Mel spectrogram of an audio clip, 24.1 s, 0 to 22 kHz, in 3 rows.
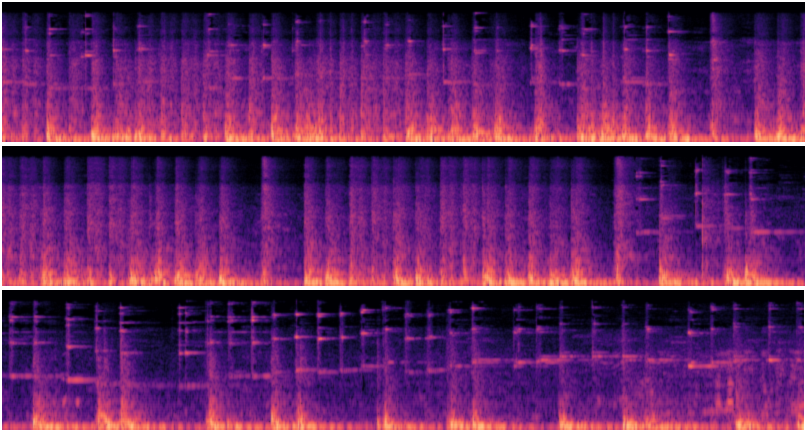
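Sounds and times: bell-like notes: 0.0 - 7.8, 14.1 - 24.0
marching drum band: 0.0 - 24.0.

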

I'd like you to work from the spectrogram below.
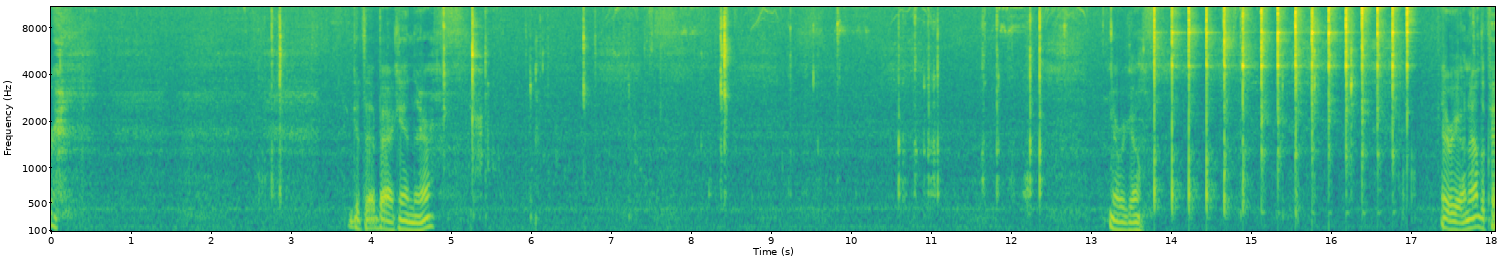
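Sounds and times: hammer tapping on pin punch: 13.8 - 17.1.

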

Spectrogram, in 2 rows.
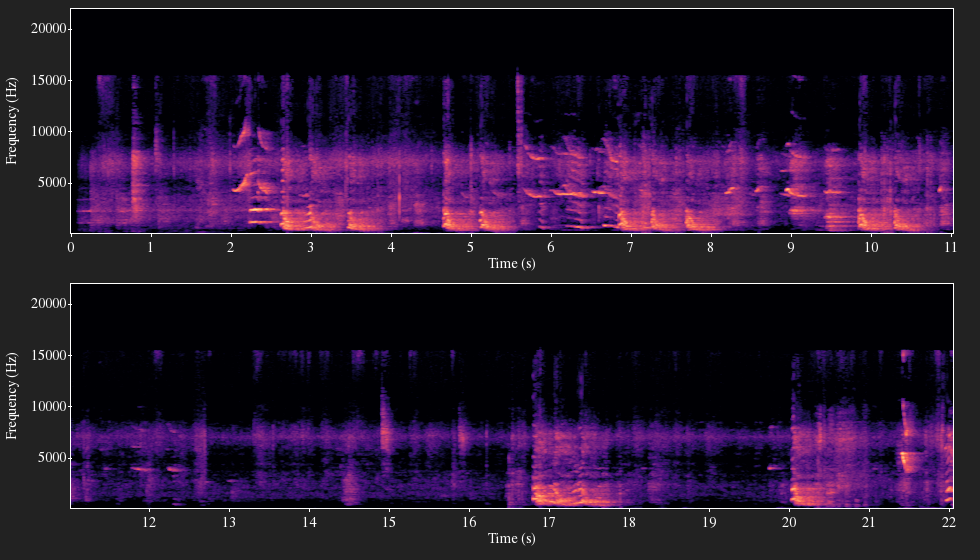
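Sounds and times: large dog barking: 2.5 - 5.6, 6.7 - 8.2, 9.4 - 11.0, 16.7 - 18.0, 20.0 - 20.6.

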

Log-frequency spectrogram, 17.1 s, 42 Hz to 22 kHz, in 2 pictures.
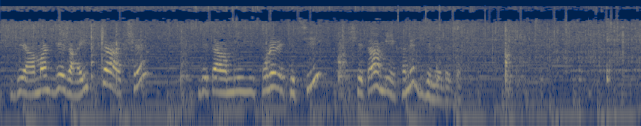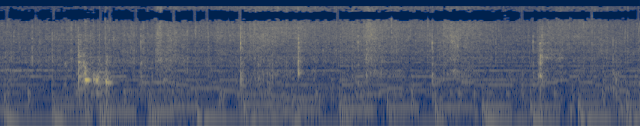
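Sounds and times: food sizzling in a wok: 0.0 - 17.0
spatula scraping a pan: 9.5 - 17.0.

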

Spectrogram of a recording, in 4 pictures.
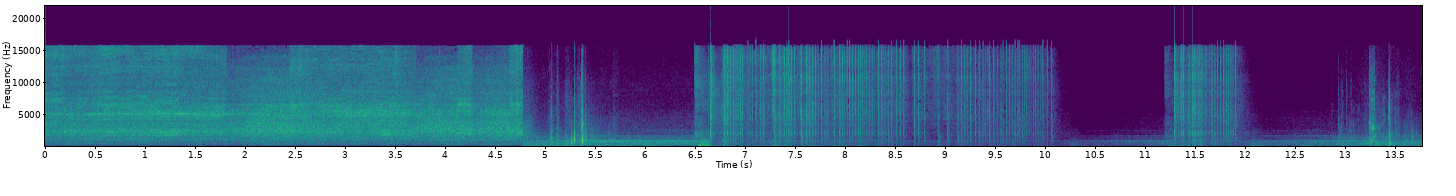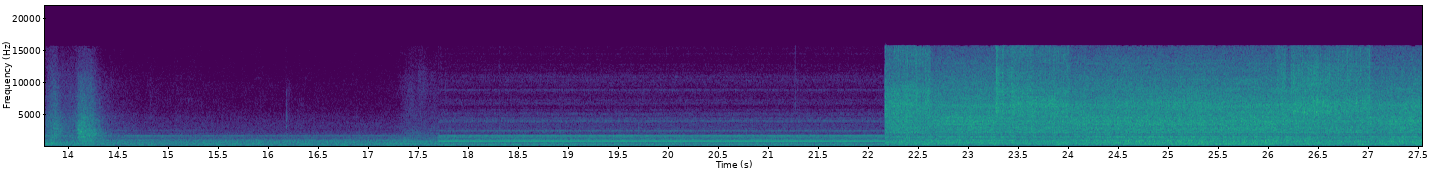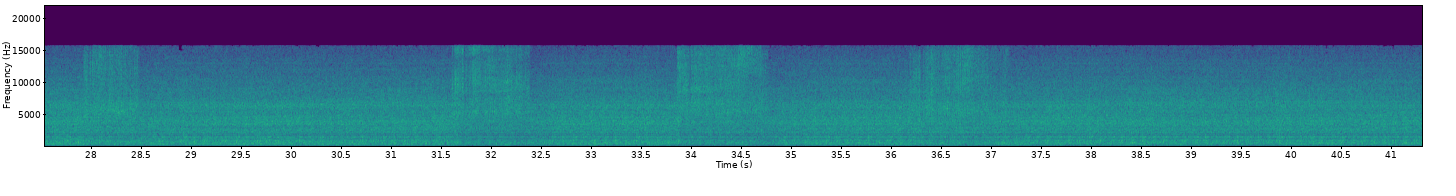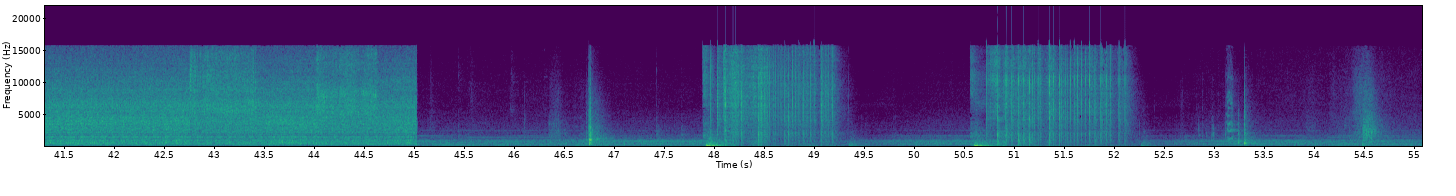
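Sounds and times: belt grinder grinding metal: 0.0 - 4.8, 22.2 - 45.0, 47.9 - 49.4.

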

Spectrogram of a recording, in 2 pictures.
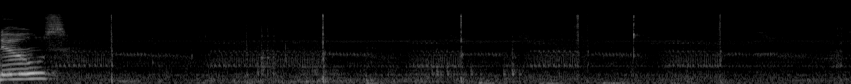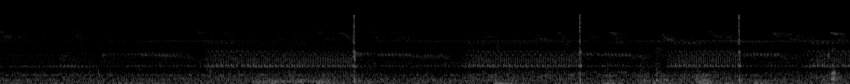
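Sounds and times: suction device whining: 0.6 - 17.0
sharp little clicks: 0.7 - 3.6, 4.2 - 7.4, 11.8 - 12.4, 13.3 - 14.5, 15.2 - 17.0.

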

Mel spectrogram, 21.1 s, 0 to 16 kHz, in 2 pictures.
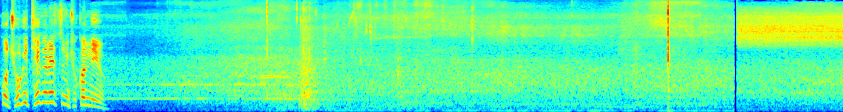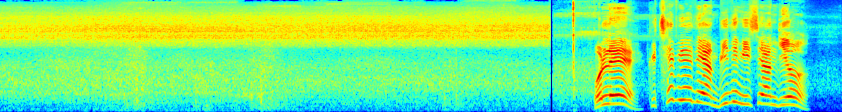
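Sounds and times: road traffic noise: 0.0 - 21.0
truck passing: 0.6 - 17.7
bright hiss: 7.1 - 18.0.

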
